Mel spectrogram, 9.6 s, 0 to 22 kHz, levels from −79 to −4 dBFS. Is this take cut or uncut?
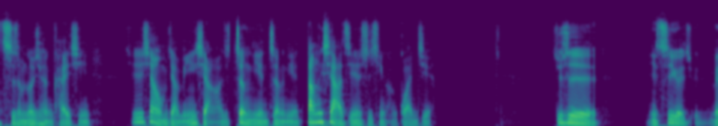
uncut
